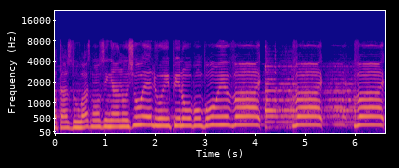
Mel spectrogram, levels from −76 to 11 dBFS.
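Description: Gain pumping runs through the whole clip, a level swing of roughly 20 dB. The likely cause is input gain set far too high, with a fast limiter or compressor clamping down on each peak, squashing loud and soft parts together. A noise gate would cut the gaps to near silence, but pumping works differently. This sits over the call path's bandwidth, which stops near 8 kHz.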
